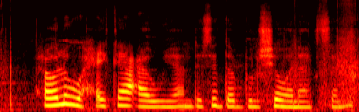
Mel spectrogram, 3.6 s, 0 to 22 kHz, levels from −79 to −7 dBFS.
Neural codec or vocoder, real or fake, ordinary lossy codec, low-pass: none; real; none; none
